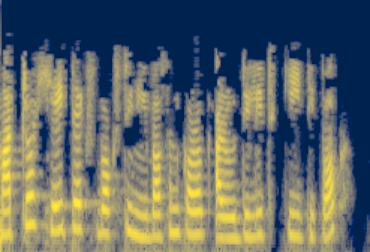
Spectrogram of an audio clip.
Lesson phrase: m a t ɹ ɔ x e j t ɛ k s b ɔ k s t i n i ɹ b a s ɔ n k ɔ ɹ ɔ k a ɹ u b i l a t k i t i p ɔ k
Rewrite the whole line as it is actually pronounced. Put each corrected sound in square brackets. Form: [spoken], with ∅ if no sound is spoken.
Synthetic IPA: m a t ɹ ɔ x e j t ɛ k s b ɔ k s t i n i ɹ b a s ɔ n k ɔ ɹ ɔ k a ɹ u [d] i l [i] t k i t i p ɔ k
